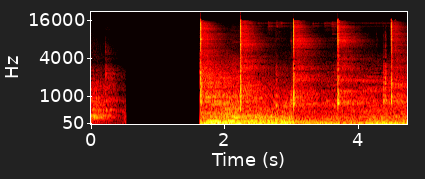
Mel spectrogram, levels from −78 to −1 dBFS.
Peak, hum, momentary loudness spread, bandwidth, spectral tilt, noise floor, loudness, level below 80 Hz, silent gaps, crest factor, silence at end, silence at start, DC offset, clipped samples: 0 dBFS; none; 13 LU; 16.5 kHz; -4 dB/octave; under -90 dBFS; -23 LUFS; -26 dBFS; 1.56-1.60 s; 24 dB; 0 s; 0 s; under 0.1%; under 0.1%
